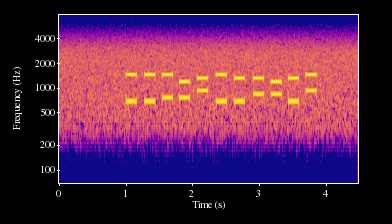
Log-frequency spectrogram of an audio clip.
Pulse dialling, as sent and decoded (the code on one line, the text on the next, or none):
none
